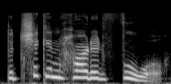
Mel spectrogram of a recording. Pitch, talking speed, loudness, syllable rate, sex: 280 Hz, 140 wpm, -15 LUFS, 4.0 syllables/s, female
